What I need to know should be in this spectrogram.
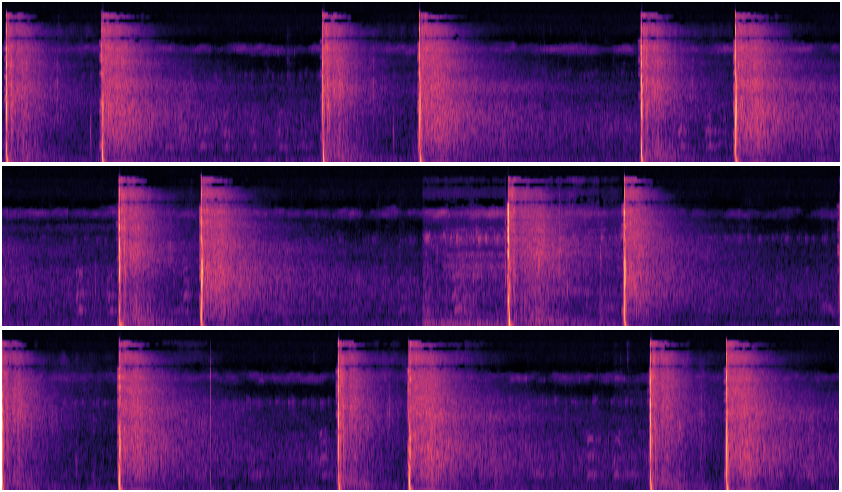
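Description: Fireworks burst overhead with loud bangs.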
